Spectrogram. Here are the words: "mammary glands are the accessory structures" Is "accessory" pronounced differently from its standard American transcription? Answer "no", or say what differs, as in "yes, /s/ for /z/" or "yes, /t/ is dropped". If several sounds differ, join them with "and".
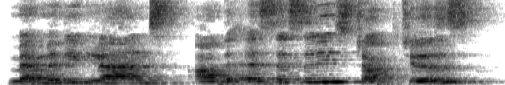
yes, /k/ is dropped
